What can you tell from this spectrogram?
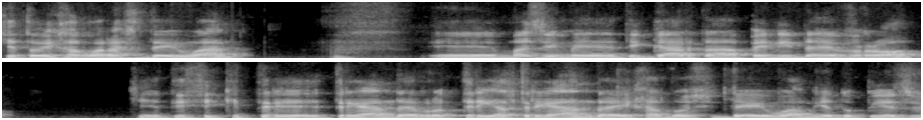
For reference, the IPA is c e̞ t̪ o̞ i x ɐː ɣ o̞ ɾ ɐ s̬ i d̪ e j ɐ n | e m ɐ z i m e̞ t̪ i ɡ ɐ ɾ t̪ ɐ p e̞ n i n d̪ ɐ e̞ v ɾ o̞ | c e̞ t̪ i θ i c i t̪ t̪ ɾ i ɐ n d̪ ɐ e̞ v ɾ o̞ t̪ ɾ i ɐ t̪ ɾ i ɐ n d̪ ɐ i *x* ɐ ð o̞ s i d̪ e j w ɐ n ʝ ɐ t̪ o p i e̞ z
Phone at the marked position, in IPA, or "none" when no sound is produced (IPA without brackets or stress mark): x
